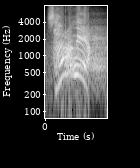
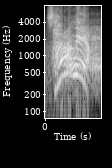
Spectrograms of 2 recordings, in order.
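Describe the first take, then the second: First: It sounds irritated and angry. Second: It sounds irritated and angry.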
